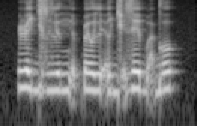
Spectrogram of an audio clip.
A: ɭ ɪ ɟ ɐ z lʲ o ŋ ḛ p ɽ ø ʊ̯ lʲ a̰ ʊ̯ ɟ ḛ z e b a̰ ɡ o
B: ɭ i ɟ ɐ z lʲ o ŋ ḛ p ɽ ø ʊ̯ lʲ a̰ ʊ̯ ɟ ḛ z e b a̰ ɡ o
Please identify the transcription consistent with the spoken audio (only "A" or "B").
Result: A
